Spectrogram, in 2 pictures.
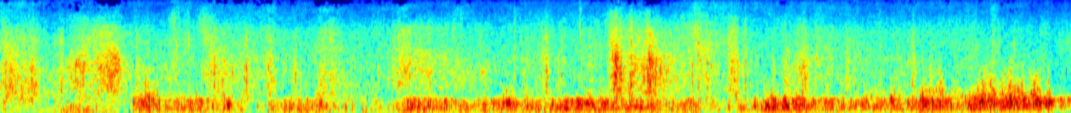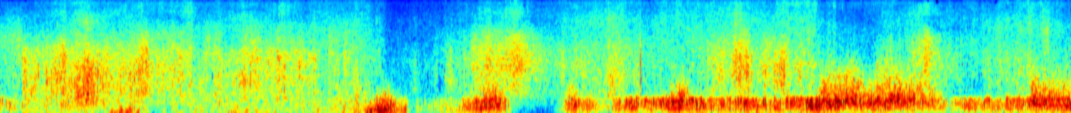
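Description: Wind rushing over a handheld camera's microphone while skiing downhill, mixed with the hiss and scrape of skis sliding over packed, groomed snow. The rushing rises and falls with speed and drops to a short lull about three-quarters of the way through.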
